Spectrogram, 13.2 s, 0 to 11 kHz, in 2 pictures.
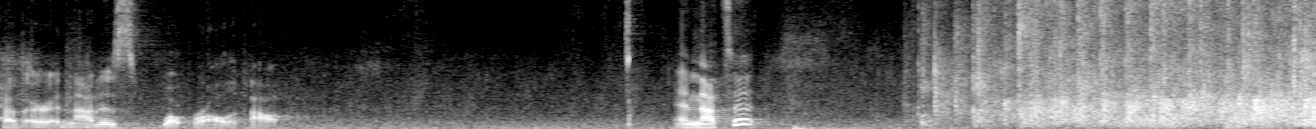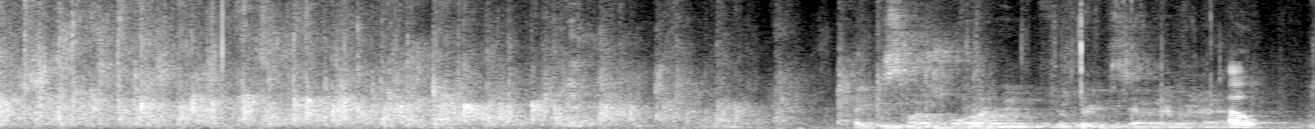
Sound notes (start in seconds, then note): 4.5 audience clapping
